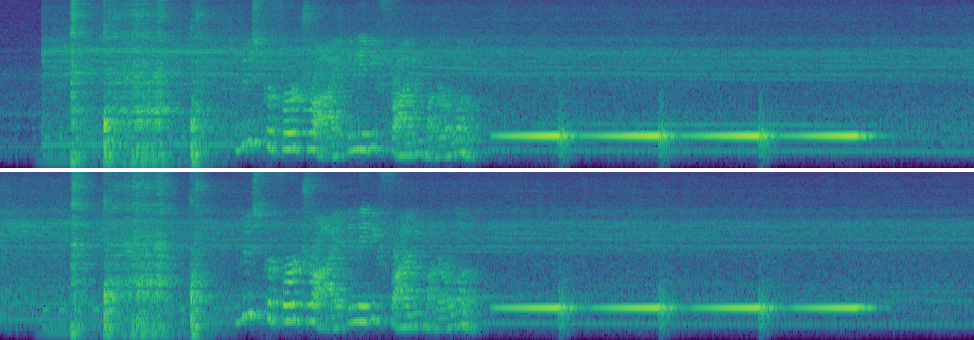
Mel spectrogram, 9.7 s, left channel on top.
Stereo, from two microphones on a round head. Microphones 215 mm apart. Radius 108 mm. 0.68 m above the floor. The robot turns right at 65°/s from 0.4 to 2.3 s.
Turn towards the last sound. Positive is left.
turn(degrees=35)  # may be behind; listen again after turning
